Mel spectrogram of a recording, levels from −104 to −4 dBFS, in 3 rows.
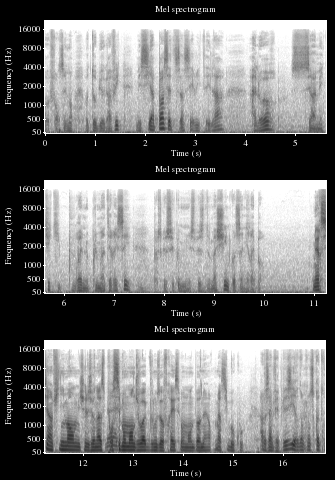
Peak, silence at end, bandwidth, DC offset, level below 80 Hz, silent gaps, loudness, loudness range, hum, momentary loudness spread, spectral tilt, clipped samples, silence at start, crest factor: -12 dBFS; 0 s; 16 kHz; under 0.1%; -50 dBFS; none; -31 LUFS; 15 LU; none; 19 LU; -5.5 dB/octave; under 0.1%; 0 s; 20 dB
